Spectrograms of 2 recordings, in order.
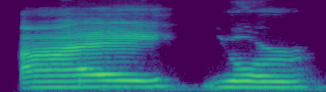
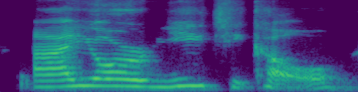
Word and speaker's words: Agiorgitiko: It's a 2019 Flowers, and it's Agiorgitiko. So the G's are kind of silent.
